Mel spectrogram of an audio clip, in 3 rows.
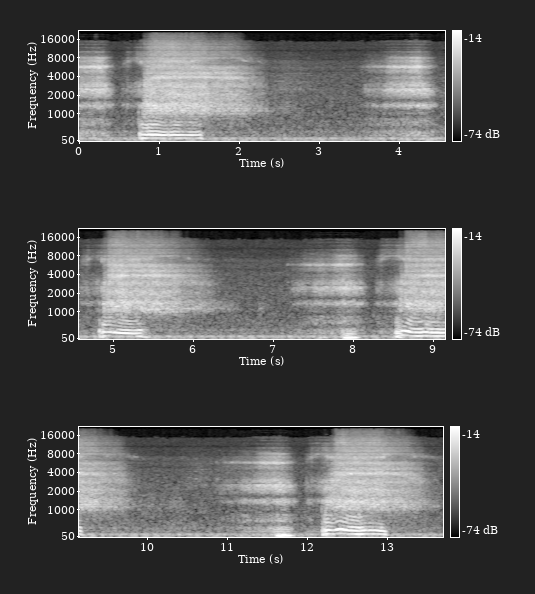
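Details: Real-time sleeping woman, part 1 of a night's sleep: rough rattling snores on each in-breath at about 16 breaths a minute, soft out-breaths between; ordinary sleep snoring.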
